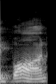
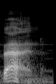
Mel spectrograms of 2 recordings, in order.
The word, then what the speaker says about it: Ban: And why do you say Bon instead of Ban? I think it's spelt ban, but pronounced bon, from my understanding.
